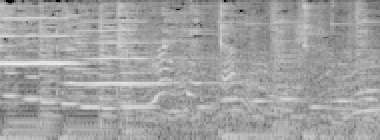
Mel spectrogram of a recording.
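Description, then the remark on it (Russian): A lively, festive carnival crowd: overlapping children's voices and chatter mixed with bright, tinkling musical tones, steady and fairly loud throughout, like a busy fairground. “Кажется, я слышу шум карнавала Сейчас будут танцы, веселье”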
